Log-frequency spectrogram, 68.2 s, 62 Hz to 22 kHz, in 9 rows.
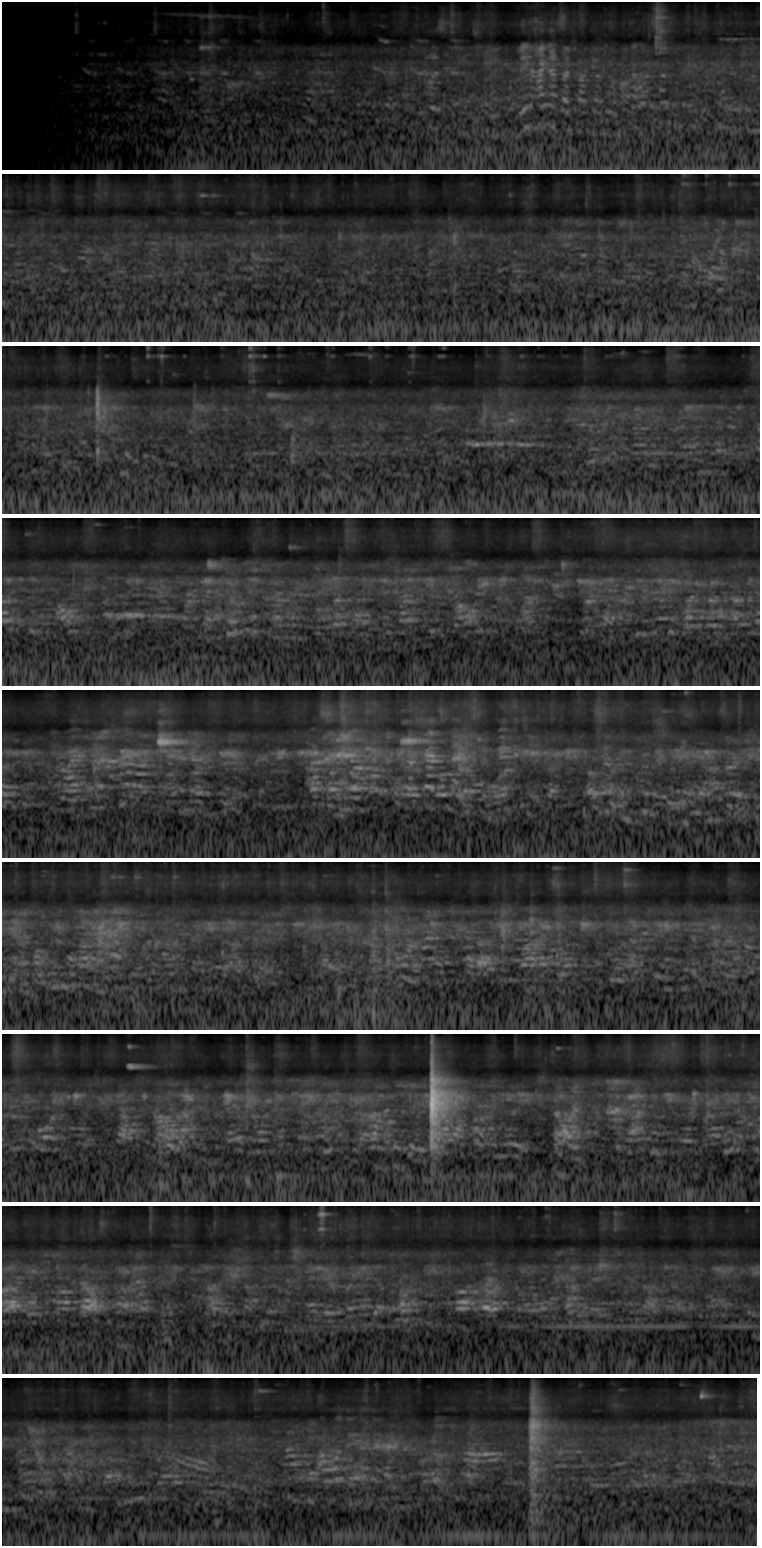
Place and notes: {
  "title": "Zhongshan Dist., Taipei City - In the underground mall",
  "date": "2013-10-31 18:25:00",
  "description": "Underground shopping street, From the station to department stores, Binaural recordings, Sony PCM D50 + Soundman OKM II ( SoundMap20131031- 10)",
  "latitude": "25.05",
  "longitude": "121.52",
  "altitude": "11",
  "timezone": "Asia/Taipei"
}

